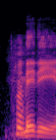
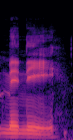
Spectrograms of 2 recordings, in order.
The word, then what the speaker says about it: MIDI: MIDI, not Mini. MIDI, like the MIDI. MIDI file.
